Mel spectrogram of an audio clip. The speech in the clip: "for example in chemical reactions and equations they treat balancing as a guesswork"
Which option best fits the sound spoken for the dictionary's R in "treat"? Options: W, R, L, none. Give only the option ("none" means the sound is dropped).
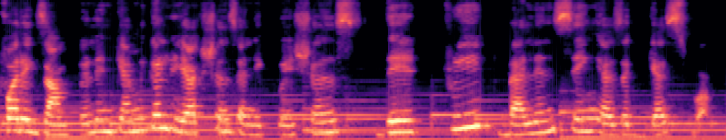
R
